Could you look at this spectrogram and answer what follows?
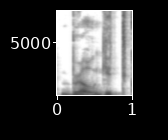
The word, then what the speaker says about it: brought: Muito interessante, porque é difícil de olhar para essa palavra e acertar a pronúncia de primeira. É brought.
